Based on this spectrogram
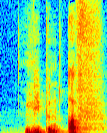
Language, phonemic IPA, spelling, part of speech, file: Dutch, /ˈlipə(n) ˈɑf/, liepen af, verb, Nl-liepen af.ogg
- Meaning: inflection of aflopen: 1. plural past indicative 2. plural past subjunctive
